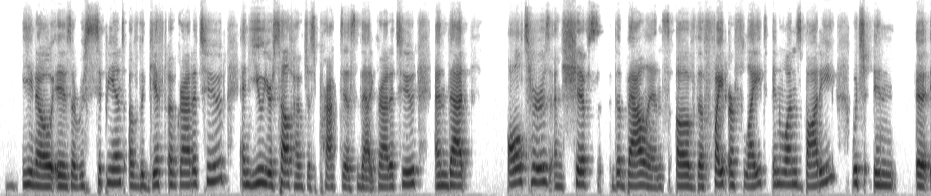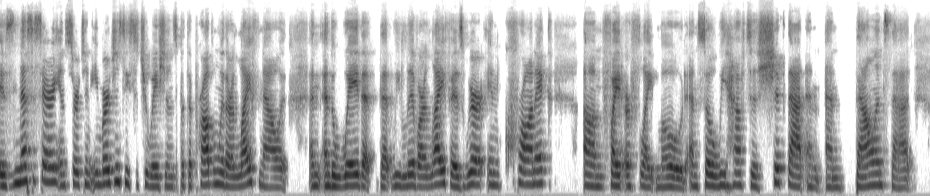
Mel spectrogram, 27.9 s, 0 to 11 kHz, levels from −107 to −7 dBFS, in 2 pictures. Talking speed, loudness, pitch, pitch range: 170 wpm, -31 LUFS, 190 Hz, 175-210 Hz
